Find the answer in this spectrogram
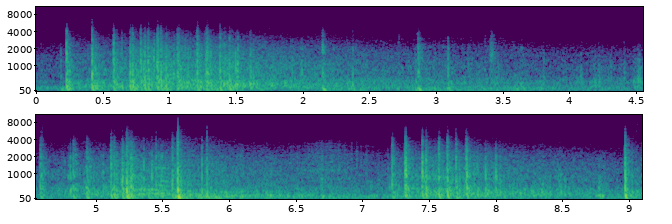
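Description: Aerial fireworks shells bursting, with rapid strings of bangs and crackles in three flurries: starting about a quarter second in, again around five seconds, and again around seven and a half seconds.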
